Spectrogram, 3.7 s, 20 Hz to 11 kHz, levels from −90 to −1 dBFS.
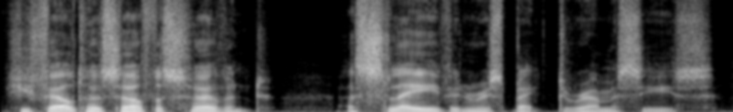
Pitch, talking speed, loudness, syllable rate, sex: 115 Hz, 180 wpm, -19 LUFS, 5.3 syllables/s, male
